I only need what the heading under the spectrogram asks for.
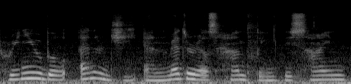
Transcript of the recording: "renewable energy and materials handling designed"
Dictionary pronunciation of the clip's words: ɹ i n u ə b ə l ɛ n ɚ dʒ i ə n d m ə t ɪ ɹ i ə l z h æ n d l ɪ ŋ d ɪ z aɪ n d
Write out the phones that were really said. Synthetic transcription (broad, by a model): ɹ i n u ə b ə l ɛ n ɚ dʒ i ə n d m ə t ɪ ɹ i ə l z h æ n d l ɪ ŋ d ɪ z aɪ n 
